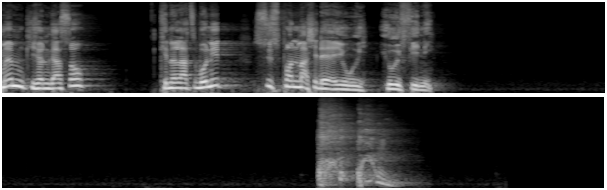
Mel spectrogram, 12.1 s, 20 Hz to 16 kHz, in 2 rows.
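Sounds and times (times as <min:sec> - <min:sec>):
man coughing: 0:09.2 - 0:10.2.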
